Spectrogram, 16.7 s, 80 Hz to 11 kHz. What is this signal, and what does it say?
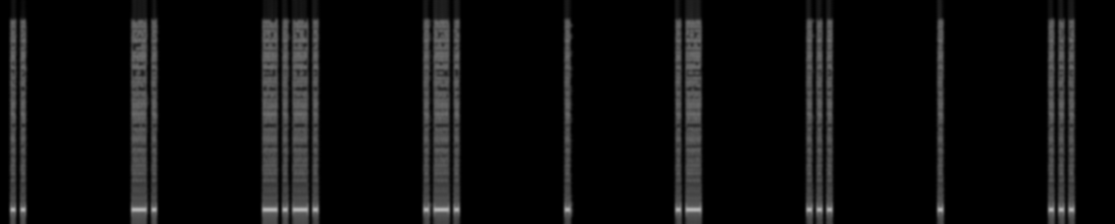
Morse code, heard as a keyed tone, about 16 wpm, spaced as for 5 wpm, 800 Hz. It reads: INCREASES
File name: Technical Subjects / Technical Subjects-mp3s / XL @5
